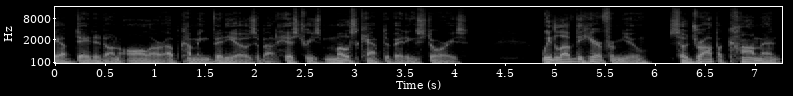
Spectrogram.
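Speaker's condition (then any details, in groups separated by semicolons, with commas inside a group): No condition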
